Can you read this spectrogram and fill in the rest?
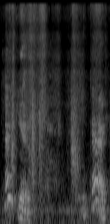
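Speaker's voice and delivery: usual speaking voice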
